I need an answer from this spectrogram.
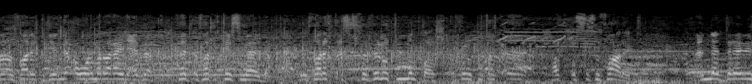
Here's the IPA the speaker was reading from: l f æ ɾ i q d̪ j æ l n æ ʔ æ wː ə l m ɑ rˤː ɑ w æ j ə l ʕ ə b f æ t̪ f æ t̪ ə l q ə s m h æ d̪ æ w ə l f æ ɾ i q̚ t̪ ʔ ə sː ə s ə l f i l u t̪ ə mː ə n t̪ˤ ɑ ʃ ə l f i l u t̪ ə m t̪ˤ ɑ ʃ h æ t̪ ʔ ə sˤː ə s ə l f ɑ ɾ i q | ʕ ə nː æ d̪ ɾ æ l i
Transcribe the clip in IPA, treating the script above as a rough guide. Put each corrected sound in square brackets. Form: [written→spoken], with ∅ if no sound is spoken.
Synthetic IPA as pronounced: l f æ ɾ i q d̪ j æ l n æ ʔ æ wː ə l m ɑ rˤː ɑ [w→ɣ] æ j ə l ʕ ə b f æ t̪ f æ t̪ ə l q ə s m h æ d̪ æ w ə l f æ ɾ i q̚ t̪ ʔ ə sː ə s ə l f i l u t̪ ə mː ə n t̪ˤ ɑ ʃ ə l f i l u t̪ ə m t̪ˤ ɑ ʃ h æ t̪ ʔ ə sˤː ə s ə l f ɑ ɾ i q | ʕ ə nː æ d̪ ɾ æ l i

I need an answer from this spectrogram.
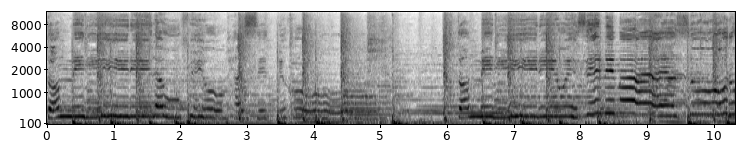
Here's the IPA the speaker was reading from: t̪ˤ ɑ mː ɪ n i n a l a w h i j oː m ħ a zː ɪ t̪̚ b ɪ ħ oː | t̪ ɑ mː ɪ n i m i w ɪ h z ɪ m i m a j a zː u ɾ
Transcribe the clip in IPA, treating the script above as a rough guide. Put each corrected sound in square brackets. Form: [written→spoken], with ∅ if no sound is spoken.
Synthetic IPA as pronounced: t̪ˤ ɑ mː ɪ n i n [a→i] l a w [h→f] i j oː m ħ a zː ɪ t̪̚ b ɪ [ħ→x] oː | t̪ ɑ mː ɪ n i [m→n] i w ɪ h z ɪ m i m a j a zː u ɾ

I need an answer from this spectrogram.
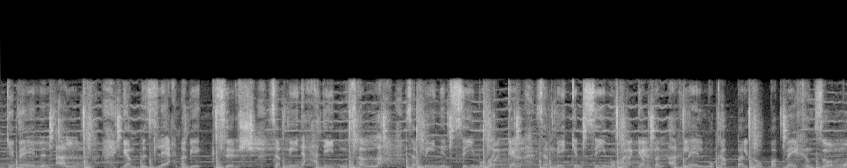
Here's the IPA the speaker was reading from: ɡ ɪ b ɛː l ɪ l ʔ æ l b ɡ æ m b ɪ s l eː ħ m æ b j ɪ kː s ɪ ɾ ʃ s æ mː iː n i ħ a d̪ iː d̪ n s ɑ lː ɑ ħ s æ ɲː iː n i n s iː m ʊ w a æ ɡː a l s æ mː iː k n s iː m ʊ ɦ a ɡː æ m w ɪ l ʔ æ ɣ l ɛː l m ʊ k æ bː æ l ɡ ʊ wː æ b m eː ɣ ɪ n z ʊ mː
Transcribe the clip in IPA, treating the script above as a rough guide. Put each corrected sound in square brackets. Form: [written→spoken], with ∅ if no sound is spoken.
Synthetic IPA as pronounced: ɡ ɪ b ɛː l ɪ l ʔ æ l b ɡ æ m b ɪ s l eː ħ m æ b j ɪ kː s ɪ ɾ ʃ s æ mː iː n i ħ a d̪ iː d̪ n s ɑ lː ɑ ħ s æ [ɲː→mː] iː n i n s iː m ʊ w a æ ɡː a l s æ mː iː k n s iː m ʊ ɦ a ɡː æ m [w→b] ɪ l ʔ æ ɣ l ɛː l m ʊ k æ bː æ l ɡ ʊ wː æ b m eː ɣ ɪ n z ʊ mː

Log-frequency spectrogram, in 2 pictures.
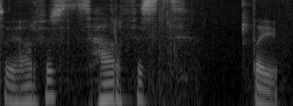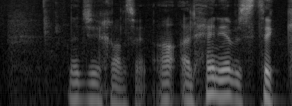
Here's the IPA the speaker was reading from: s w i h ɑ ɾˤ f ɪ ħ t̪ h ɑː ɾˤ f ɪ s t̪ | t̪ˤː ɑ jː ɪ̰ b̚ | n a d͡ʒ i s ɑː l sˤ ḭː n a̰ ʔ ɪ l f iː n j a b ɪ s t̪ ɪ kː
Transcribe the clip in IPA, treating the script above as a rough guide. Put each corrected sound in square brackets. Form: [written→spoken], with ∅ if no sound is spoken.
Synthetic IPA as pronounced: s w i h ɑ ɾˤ f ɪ [ħ→s] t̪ h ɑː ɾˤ f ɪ s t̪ | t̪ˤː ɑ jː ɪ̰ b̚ | n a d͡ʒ i [s→x] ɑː l sˤ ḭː n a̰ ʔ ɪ l [f→ħ] iː n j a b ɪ s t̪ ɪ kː

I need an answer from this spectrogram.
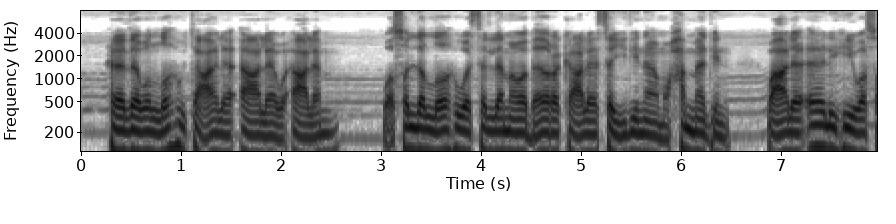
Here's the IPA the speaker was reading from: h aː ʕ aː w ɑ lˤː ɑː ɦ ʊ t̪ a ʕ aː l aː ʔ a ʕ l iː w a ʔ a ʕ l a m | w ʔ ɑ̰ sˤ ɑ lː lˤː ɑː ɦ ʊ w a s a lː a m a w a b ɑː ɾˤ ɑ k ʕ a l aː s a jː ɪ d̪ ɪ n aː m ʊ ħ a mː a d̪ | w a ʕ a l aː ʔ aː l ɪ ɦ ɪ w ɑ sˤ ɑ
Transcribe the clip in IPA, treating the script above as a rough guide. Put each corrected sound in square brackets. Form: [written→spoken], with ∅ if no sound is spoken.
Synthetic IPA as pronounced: h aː [ʕ→ð] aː w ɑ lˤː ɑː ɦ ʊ t̪ a ʕ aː l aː ʔ a ʕ l [iː→aː] w a ʔ a ʕ l a m | w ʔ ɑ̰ sˤ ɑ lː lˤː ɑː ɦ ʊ w a s a lː a m a w a b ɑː ɾˤ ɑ k ʕ a l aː s a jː ɪ d̪ ɪ n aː m ʊ ħ a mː a d̪ | w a ʕ a l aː ʔ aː l ɪ ɦ ɪ w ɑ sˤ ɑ

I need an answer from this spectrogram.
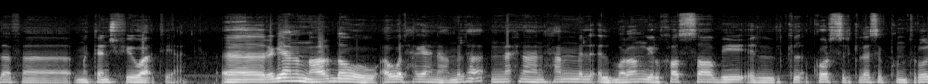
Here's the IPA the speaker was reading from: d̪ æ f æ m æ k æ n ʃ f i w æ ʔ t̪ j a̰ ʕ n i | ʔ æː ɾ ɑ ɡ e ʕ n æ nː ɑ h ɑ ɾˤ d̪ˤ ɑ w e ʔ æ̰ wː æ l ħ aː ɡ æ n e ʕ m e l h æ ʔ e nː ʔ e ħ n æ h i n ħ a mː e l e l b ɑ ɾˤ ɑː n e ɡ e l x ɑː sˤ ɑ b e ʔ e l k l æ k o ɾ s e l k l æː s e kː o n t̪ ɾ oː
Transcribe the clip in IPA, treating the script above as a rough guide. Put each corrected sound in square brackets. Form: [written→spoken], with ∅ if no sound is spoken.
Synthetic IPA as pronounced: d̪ æ f æ m æ k [æ→æː] n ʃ f i w æ ʔ t̪ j a̰ ʕ n i | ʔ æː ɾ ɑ ɡ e ʕ n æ nː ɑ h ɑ ɾˤ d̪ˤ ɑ w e ʔ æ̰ wː æ l ħ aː ɡ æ n e ʕ m e l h æ ʔ e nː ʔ e ħ n æ h [i→æ] n ħ a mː e l e l b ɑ ɾˤ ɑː [n→m] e ɡ e l x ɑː [sˤ→sˤː] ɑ b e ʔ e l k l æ k o ɾ s e l k l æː s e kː o n t̪ ɾ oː

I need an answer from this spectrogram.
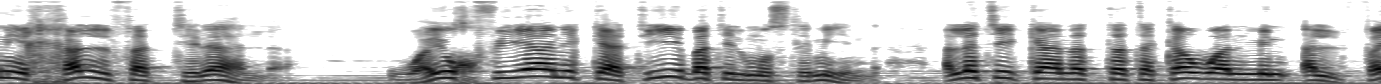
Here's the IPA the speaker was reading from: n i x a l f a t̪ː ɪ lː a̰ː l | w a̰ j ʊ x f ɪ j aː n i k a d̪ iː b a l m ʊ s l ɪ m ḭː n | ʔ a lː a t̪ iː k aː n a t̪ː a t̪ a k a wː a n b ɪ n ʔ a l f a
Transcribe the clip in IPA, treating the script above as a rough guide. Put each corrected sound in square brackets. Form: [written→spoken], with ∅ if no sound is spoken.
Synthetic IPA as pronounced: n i x a l f a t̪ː ɪ [lː→l] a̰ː l | w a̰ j ʊ x f ɪ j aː n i k a [d̪→t̪] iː b a l m ʊ s l ɪ m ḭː n | ʔ a lː a t̪ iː k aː n a t̪ː a t̪ a k a wː a n [b→m] ɪ n ʔ a l f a

